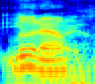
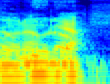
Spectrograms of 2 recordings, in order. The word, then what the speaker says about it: Luhnow: I forget how you pronounce it. – Luhnow. I've always gone with Luhnow.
